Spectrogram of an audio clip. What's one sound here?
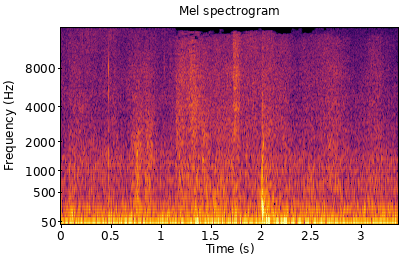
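Bedding rustles as a man sits down on a bed.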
